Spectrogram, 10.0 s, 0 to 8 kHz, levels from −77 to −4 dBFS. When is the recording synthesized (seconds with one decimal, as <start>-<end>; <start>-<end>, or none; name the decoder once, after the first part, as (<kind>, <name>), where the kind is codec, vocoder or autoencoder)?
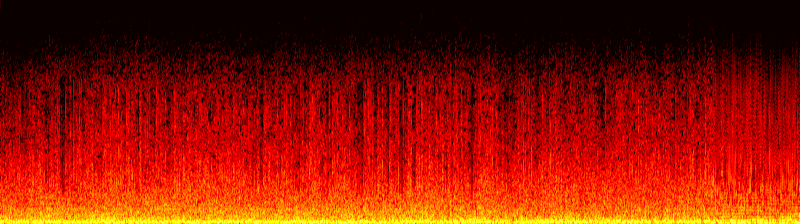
8.9-10.0 (vocoder, BigVGAN v2)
